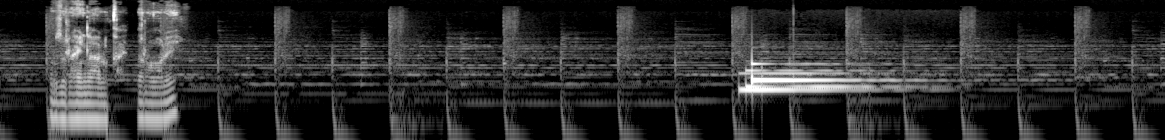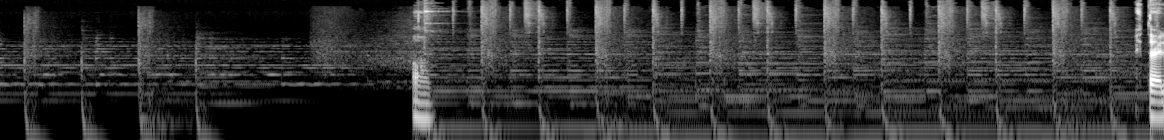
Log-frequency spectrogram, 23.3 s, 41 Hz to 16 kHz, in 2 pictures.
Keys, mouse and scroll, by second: 1.4-4.5 drag, 5.0 click, 6.8 right click, 7.3 click, 8.1 click, 15.5 click, 16.4 click, 17.3 click, 18.4-19.2 typing, 18.4 click, 18.6 click.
